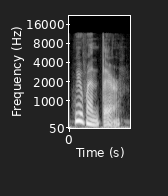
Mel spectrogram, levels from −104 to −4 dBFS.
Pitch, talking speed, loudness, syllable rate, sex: 210 Hz, 195 wpm, -16 LUFS, 6.2 syllables/s, female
